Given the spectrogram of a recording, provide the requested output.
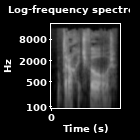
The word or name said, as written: Drochaid Mhor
